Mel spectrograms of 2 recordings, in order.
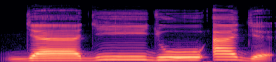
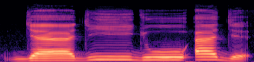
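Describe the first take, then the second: No difference in how they are said.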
